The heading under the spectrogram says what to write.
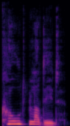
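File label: "cold blooded", British English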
